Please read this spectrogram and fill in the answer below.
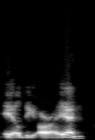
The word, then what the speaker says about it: Aldrin: So they can find me on Twitter at Aldrin Clement, which is just my first name and last name, as it's spelled, like Buzz Aldrin, Aldrin, Clement, like Clementine, Clement.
